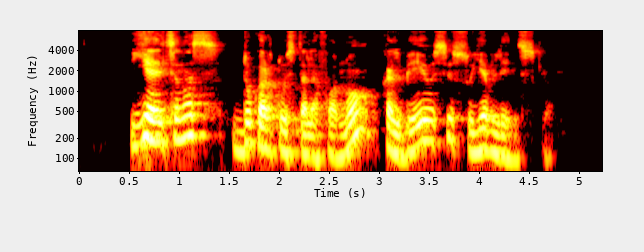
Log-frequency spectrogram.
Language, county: Lithuanian, Kaunas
